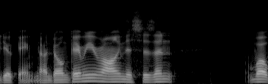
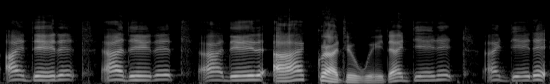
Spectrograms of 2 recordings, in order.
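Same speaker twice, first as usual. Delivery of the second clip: excited; 10 semitones higher, 4 dB louder than usual. Retold or imitated. Celebrating graduation to mom.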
